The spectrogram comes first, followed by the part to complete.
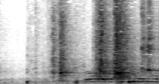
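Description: Indistinct voices of people talking and calling, with a sharp knock about half a second in.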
